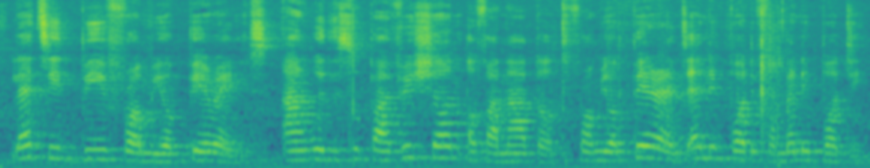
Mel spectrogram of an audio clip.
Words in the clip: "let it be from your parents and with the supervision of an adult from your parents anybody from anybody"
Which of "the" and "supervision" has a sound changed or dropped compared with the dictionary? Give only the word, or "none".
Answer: supervision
